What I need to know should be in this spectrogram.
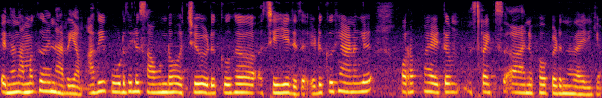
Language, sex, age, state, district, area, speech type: Malayalam, female, 30-45, Kerala, Kollam, rural, spontaneous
